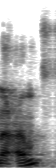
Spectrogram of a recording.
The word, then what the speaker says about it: na'am: Na'am, ma makna na'am? Iya. Ya. Kalau la? Tidak. Ini juga cara membacanya jangan sampai salah, ya. Na'am. Na'am, itu pendek semuanya. Na'am. Coba. Na'am, taib. Na'am. Jangan sampai dibaca ainnya panjang.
